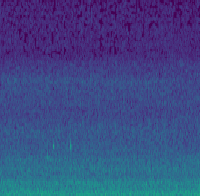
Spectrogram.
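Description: Truck-mounted crane's engine running steadily while the crane lifts a tower pole section.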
